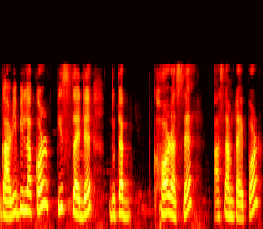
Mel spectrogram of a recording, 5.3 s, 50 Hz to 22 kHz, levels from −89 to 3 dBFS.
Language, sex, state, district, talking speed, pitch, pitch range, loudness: Assamese, female, Assam, Sonitpur, 115 wpm, 265 Hz, 240-335 Hz, -18 LUFS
